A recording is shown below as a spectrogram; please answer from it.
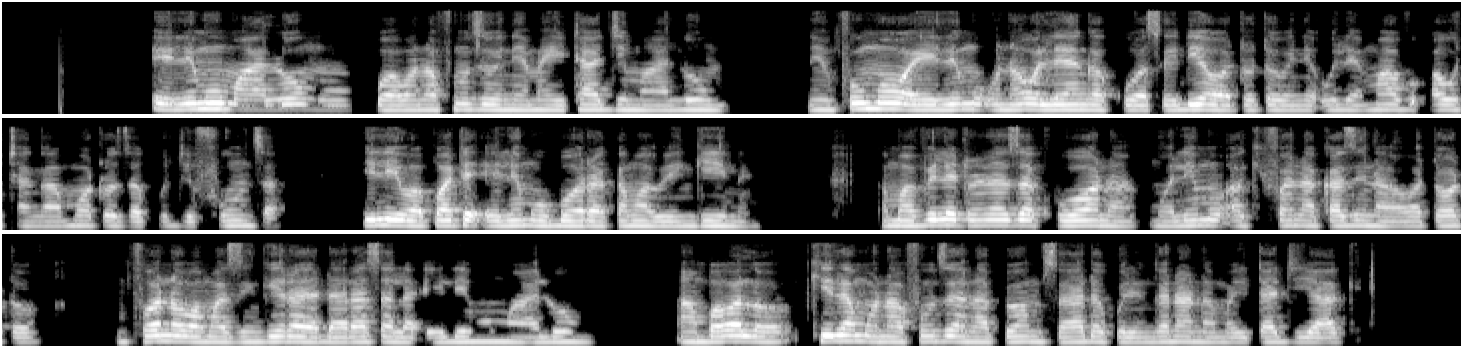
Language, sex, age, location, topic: Swahili, male, 18-24, Nairobi, education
